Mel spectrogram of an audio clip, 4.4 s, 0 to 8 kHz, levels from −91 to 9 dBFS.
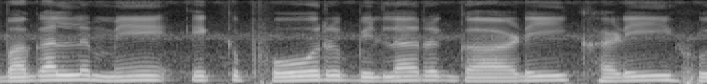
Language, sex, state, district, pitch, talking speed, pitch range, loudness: Hindi, male, Madhya Pradesh, Umaria, 145 Hz, 110 wpm, 135-155 Hz, -13 LUFS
